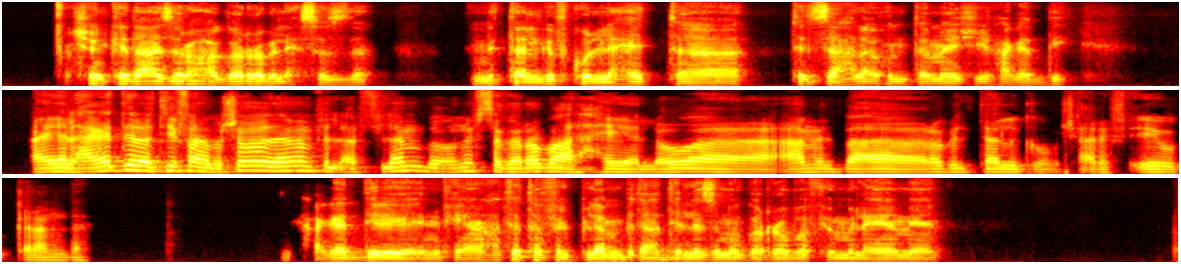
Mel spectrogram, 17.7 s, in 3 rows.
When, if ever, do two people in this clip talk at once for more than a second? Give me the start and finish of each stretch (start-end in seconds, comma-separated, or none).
none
